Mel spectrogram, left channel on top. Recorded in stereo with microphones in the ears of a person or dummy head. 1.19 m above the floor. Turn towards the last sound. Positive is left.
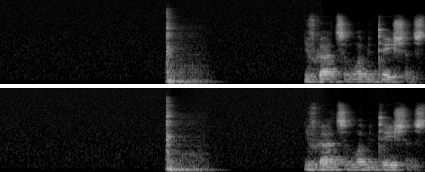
turn(degrees=50)  # may be behind; listen again after turning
